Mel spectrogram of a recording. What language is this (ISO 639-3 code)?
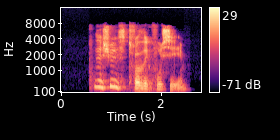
kab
